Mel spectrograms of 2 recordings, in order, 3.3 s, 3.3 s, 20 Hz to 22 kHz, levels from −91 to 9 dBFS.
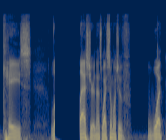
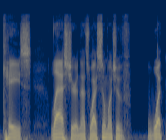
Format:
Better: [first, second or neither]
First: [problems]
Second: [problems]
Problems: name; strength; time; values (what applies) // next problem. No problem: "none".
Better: second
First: audio freezing; at 1 s for 0.5 s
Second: none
